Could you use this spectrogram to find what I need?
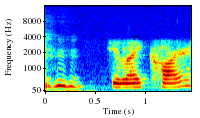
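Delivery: slow, clumsy put-on Swedish accent. Speaker retelling the only question they asked him, in a really bad swedish accent. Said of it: "in really bad Swedish accent too".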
